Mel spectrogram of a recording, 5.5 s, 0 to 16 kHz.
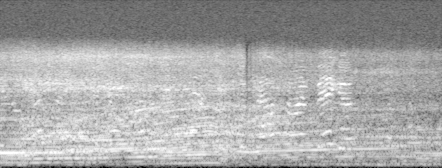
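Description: A 1977 Chevy Vega drag car with a 427 Chevy engine launches at the 1983 Englishtown Springnationals, a loud, sustained engine roar building as it pulls away, with a voice talking over it.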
